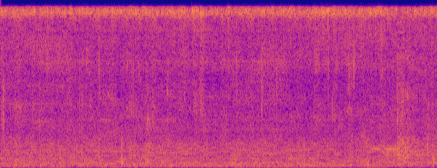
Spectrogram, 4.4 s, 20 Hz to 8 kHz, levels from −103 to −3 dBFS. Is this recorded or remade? remade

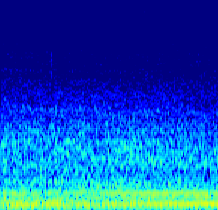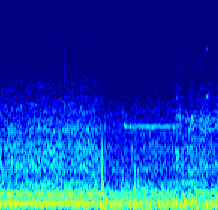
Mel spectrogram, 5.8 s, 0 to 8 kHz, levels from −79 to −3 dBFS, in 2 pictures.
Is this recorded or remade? recorded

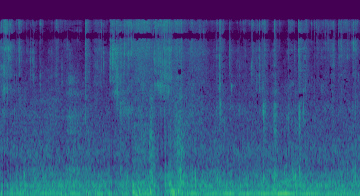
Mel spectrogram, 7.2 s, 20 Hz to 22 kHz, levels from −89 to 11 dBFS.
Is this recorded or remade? recorded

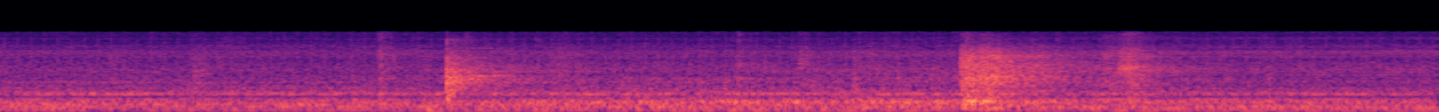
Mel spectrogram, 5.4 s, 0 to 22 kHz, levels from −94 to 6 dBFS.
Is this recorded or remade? recorded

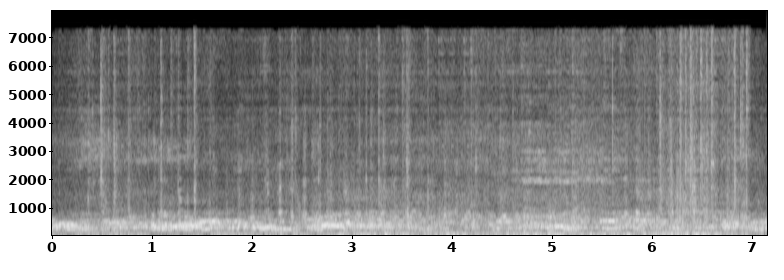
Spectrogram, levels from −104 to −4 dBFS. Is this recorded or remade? remade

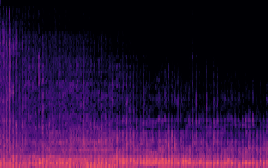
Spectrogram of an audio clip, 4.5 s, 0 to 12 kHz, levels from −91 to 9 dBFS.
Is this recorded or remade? remade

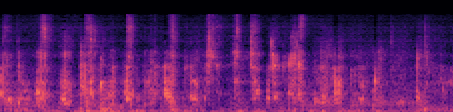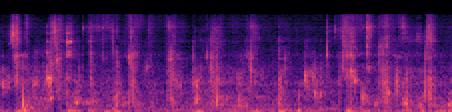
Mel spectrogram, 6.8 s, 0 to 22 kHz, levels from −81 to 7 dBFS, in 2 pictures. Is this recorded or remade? remade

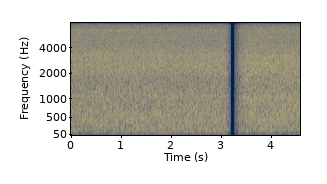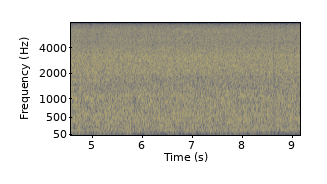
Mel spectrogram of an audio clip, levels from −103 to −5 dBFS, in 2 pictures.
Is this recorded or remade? recorded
